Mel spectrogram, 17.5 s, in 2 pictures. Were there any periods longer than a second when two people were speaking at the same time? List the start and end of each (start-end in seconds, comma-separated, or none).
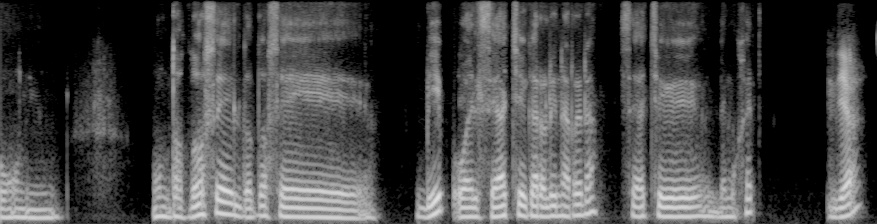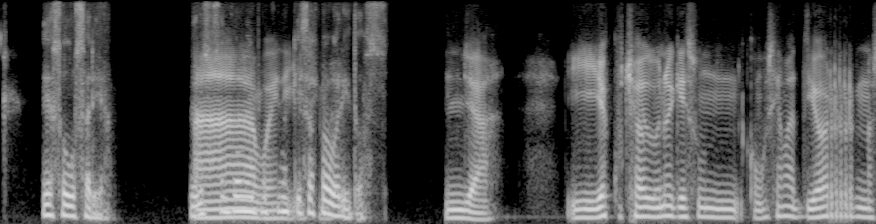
10.7-12.1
